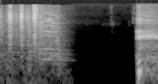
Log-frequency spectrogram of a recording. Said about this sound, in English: Oh, printer's still working though. Oh, there we go.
